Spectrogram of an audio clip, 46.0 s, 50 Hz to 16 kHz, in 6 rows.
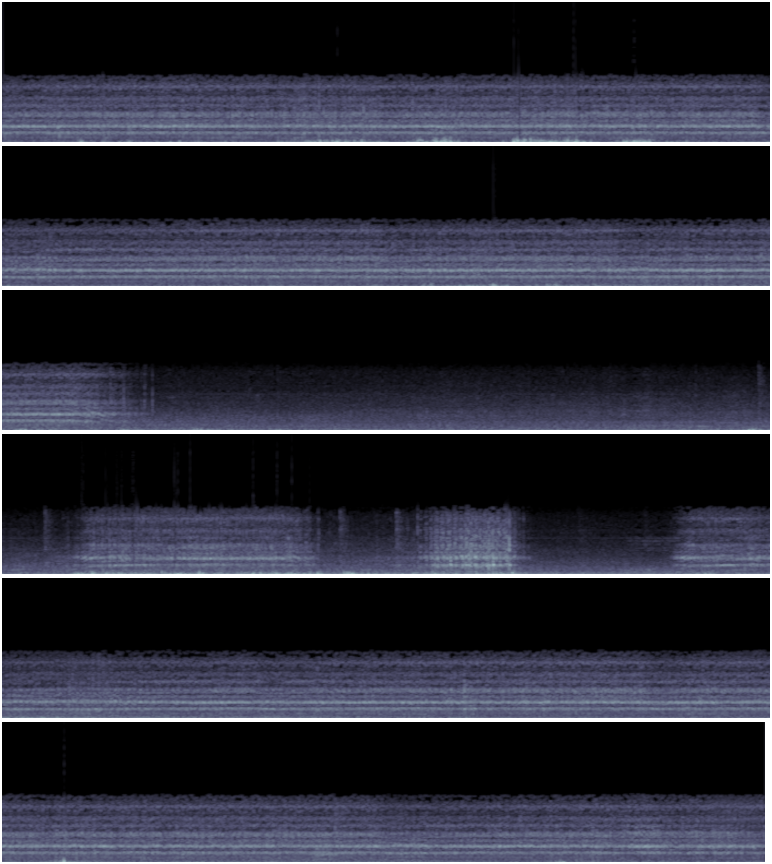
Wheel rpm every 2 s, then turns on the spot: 160, 160, 160, 160, 160, 160, 160, 160, 40, 0, 0, 10, 130, 60, 40, 140, 160, 160, 160, 160, 160, 160, 160.
26-28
